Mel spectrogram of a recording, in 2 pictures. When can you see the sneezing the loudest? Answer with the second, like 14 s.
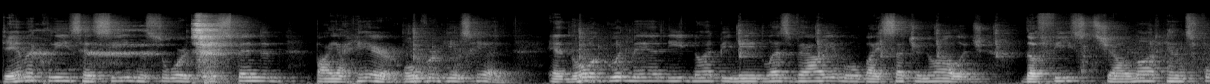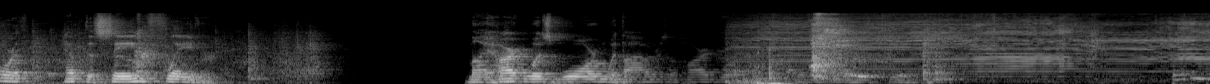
2 s.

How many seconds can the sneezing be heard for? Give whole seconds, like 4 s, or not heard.
4 s.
